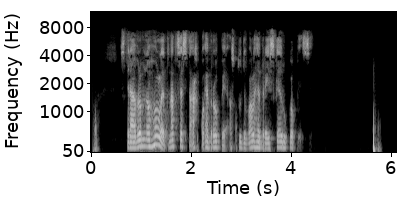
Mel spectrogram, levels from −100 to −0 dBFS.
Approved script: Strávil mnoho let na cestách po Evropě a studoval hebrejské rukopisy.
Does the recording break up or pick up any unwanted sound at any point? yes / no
no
